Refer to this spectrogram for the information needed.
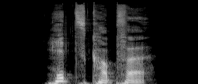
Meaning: dative singular of Hitzkopf
- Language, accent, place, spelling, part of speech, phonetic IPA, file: German, Germany, Berlin, Hitzkopfe, noun, [ˈhɪt͡sˌkɔp͡fə], De-Hitzkopfe.ogg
